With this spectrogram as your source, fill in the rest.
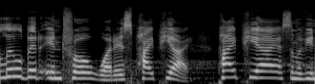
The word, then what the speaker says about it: PyPI: It is PyPI, not PyPI, one pi, not two pies.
